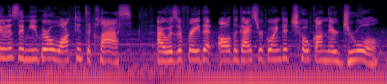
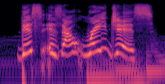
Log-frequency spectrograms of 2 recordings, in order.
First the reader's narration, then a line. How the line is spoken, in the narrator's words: I yelled out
